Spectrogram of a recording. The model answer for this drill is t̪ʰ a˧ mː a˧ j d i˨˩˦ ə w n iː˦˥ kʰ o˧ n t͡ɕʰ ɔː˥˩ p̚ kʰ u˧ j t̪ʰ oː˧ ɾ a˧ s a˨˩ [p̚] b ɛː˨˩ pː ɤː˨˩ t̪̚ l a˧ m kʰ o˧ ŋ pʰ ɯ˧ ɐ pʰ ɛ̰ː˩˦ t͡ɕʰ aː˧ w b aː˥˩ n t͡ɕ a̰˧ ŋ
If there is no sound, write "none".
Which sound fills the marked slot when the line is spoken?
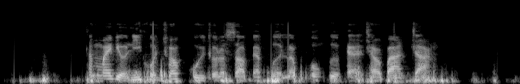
p̚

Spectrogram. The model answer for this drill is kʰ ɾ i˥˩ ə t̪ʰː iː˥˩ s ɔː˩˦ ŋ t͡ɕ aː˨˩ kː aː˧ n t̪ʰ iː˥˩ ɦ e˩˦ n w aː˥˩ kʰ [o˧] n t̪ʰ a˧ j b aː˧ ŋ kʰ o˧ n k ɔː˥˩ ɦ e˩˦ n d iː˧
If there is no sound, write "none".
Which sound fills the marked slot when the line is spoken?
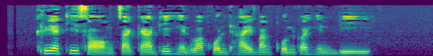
o˧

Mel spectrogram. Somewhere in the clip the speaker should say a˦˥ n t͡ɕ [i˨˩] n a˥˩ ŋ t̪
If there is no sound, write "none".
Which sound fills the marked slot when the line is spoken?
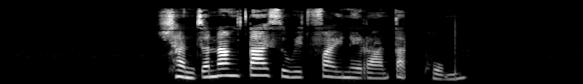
a˨˩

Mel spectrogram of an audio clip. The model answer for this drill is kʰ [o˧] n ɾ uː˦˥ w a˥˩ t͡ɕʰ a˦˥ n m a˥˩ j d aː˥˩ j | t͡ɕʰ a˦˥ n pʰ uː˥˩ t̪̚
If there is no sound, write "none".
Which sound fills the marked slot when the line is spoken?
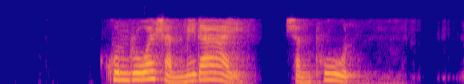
u˧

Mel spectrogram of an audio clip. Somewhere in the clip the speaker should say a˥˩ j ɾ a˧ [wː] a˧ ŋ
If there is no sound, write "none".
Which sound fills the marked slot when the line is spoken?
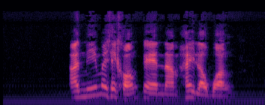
wː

